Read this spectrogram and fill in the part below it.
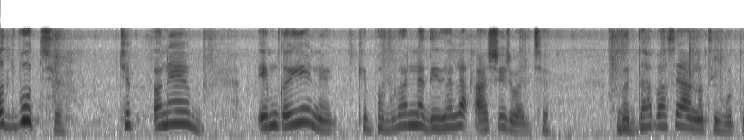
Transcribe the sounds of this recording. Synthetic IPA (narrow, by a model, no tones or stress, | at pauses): əd̪bʱut̪t͡ʃʰe | d͡ʒeəne | emkəɦiene | kebʱəɡʋanːed̪id̪ʱelaʔaʃiɾʋad̪̚t͡ʃʰe | bəd̪ʱːapaseanət̪ʰiɦot̪ũ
